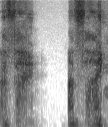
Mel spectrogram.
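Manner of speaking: whispered. Retelling what a player whispers when coming over, retelling a whisper. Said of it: "they whisper like".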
